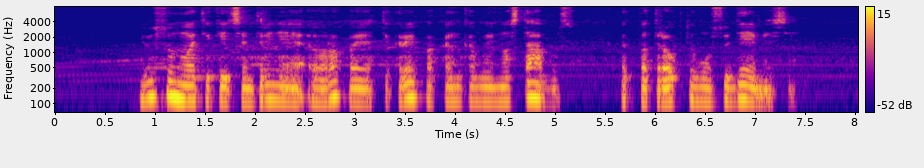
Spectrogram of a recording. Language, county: Lithuanian, Panevėžys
